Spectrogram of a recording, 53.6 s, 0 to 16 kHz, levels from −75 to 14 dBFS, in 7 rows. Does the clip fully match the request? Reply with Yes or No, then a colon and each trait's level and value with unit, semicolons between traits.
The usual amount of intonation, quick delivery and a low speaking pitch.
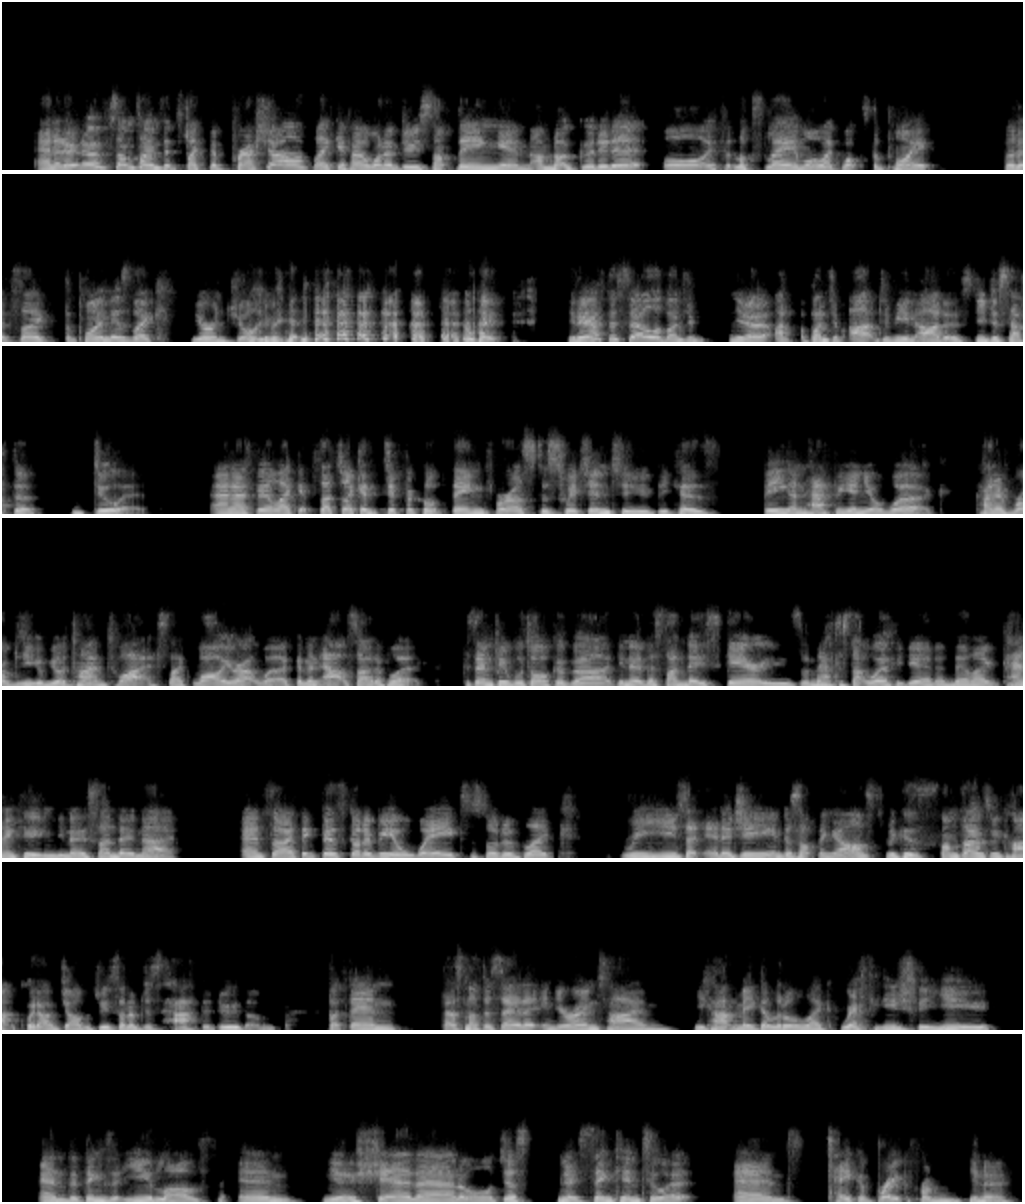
No: average, 3.1 semitones; fast, 235 wpm; high, 190 Hz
